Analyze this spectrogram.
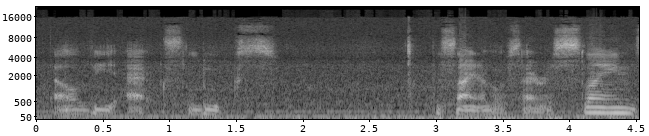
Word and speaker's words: LVX: the words they spell which is pronounced to rhyme with the word boots so and be like lvx Luc's the sign of Osiris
